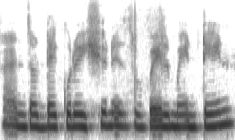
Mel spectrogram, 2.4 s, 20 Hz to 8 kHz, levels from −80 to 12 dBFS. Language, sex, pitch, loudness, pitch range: English, female, 225 Hz, -14 LUFS, 220-235 Hz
